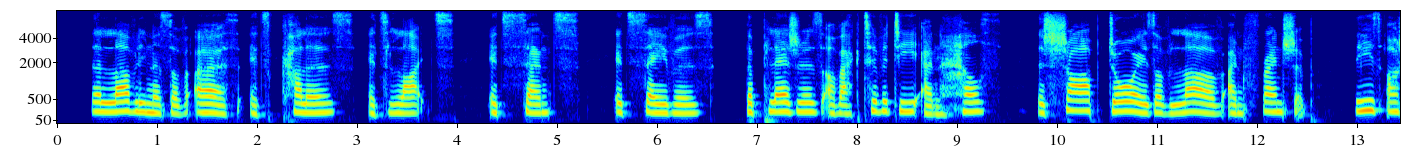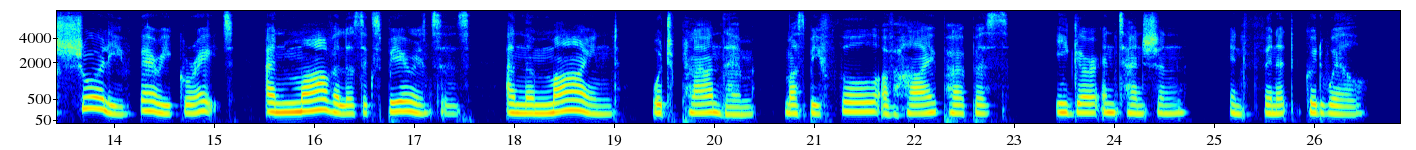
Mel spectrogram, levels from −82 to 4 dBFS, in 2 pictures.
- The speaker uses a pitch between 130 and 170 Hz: No, high, 190 Hz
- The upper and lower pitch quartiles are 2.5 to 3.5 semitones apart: Yes, average, 2.8 semitones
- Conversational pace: No, slow, 110 wpm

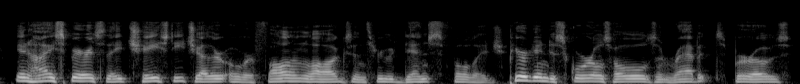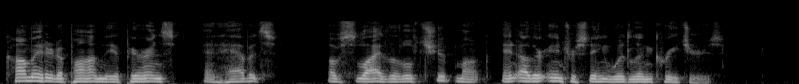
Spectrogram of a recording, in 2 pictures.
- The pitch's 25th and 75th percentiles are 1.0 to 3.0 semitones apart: Yes, average, 2.7 semitones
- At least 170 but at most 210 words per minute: No, average, 145 wpm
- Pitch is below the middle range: Yes, low, 130 Hz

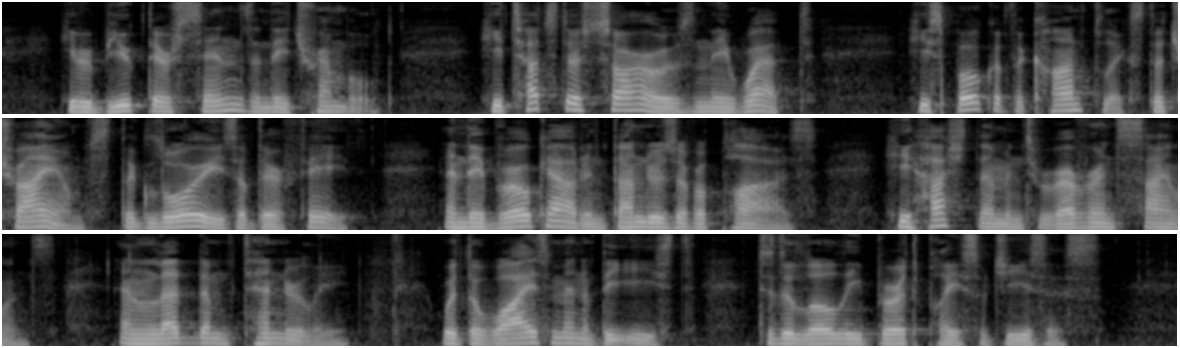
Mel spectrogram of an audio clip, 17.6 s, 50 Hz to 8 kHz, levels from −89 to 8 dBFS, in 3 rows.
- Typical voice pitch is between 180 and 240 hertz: No, low, 125 Hz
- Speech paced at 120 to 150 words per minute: No, average, 195 wpm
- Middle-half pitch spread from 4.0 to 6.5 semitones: No, average, 2.9 semitones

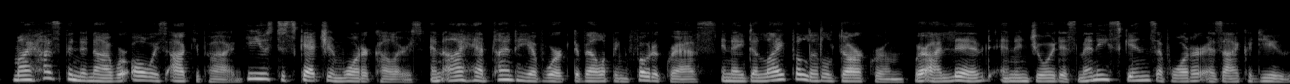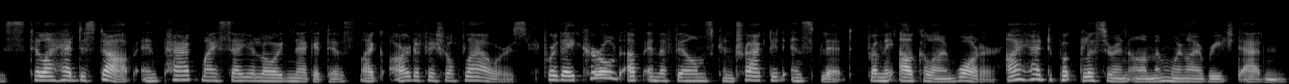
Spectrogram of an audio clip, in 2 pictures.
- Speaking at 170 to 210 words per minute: Yes, average, 185 wpm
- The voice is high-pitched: No, medium, 160 Hz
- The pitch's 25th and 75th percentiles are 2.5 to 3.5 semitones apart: No, average, 4.5 semitones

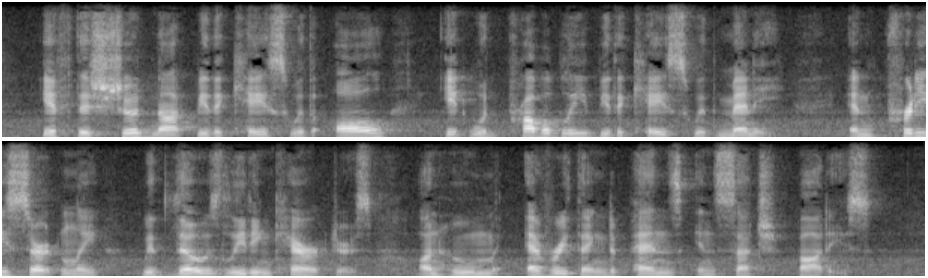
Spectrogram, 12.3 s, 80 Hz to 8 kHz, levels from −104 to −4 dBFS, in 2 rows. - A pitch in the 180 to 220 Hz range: No, low, 130 Hz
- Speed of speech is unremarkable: Yes, average, 155 wpm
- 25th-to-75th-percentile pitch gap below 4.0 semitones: No, average, 5.0 semitones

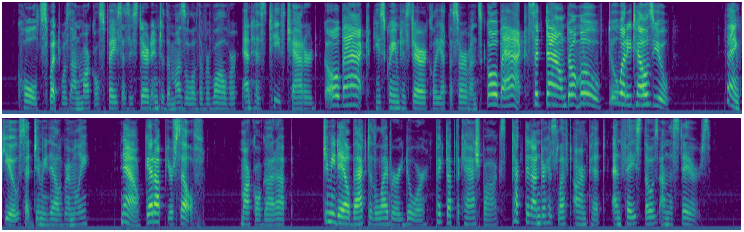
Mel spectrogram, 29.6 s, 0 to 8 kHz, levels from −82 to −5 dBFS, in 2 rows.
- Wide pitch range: No, average, 4.9 semitones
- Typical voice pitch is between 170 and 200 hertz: No, medium, 160 Hz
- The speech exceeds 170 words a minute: No, average, 155 wpm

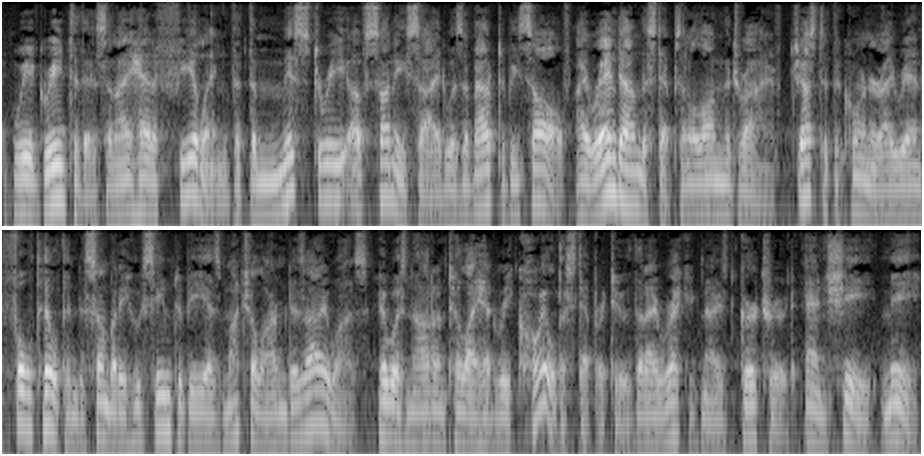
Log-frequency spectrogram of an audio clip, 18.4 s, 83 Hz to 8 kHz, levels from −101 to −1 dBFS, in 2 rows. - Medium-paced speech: No, fast, 215 wpm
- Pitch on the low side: Yes, low, 100 Hz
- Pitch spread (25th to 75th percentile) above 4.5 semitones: Yes, average, 4.9 semitones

